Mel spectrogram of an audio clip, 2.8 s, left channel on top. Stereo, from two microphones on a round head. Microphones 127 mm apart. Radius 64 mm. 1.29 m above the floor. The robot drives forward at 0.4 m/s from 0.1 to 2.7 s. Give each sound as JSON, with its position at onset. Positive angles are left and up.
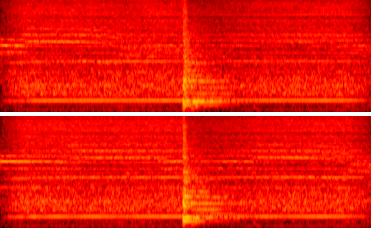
{"t": 1.4, "sound": "a snare drum", "side_deg": -20, "distance_m": 2.5}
